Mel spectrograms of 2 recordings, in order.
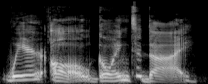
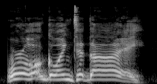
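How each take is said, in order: First: Much higher, slow storybook panic; panicked cry. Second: Even higher, a frantic rising shriek of panic; panicked cry. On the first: Brainy panics about never getting home, slow high wail. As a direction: drag out the doom like a terrified little Smurf. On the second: Brainy repeats his doom to the others, shrill panic. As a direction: push the panic to its peak. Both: A narrator's reading. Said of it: "he cried".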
